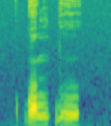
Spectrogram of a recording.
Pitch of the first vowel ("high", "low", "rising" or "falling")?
low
